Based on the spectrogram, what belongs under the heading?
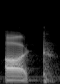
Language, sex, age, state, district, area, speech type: Urdu, male, 30-45, Delhi, South Delhi, rural, read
